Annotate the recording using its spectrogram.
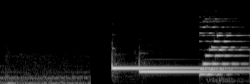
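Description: A two-note descending ding-dong chime, a higher tone followed by a lower one, both ringing on and slowly fading. A brighter flourish of high chiming notes joins near the end.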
